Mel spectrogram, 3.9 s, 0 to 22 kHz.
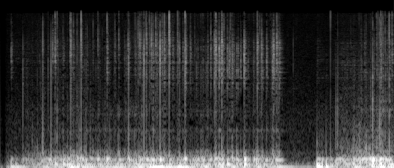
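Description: Long acrylic nails from both hands wrapped around a hollow metal wire-mesh microphone grille scratch it continuously, giving a dense, boomy rumble with a steady low hum near 195 Hz and thin bright scratchy flecks on top. The scratching runs unbroken for nearly three seconds, drops to a brief lull, then resumes strongly.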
